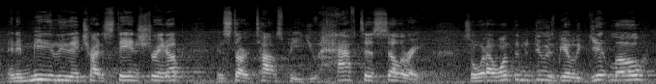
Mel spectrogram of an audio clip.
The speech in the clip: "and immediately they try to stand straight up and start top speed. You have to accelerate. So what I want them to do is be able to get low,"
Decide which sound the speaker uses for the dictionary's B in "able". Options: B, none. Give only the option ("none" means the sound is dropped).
none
